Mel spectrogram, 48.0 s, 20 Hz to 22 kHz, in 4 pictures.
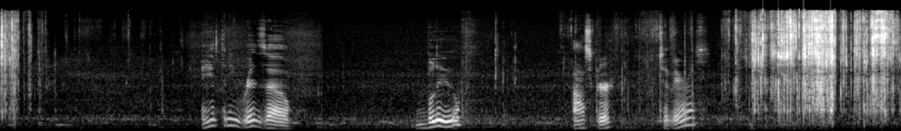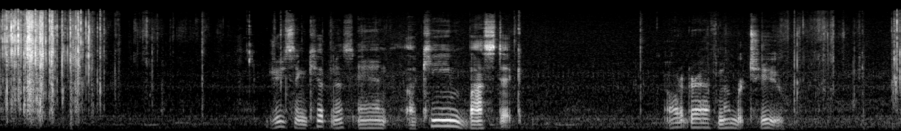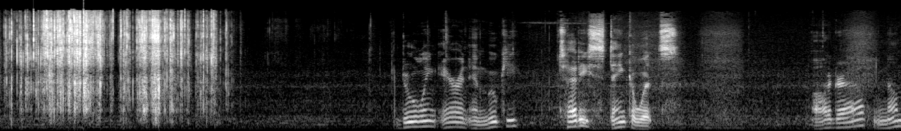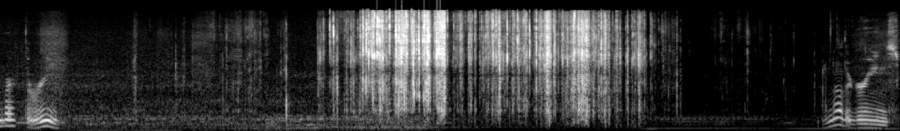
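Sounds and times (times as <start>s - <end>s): foil wrapper tearing and crackling: 0.0s - 0.6s, 9.7s - 13.6s, 23.9s - 27.2s, 40.3s - 45.2s
loud crackling: 40.3s - 45.2s.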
